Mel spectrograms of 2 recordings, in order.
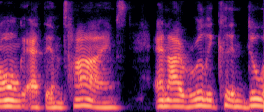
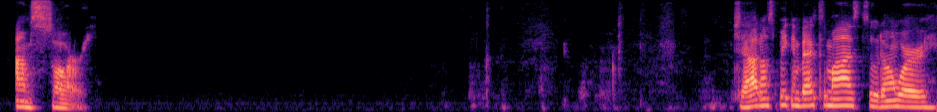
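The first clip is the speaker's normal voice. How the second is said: speaking while holding back tears. Mother apologizing to her child, holding back tears. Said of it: "I'm trying not to cry right now".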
